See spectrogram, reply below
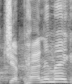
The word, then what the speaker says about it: Japanime: So, uh, joining me now is Eric from Japanime Games. Is that correctly pronounced? – Yes, that is correct.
